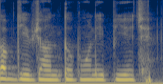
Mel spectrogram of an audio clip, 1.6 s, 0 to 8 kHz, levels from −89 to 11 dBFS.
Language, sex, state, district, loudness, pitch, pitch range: Maithili, male, Bihar, Madhepura, -17 LUFS, 170 Hz, 170-175 Hz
